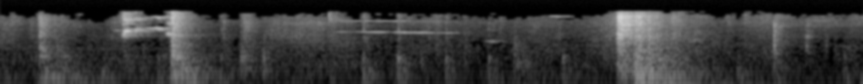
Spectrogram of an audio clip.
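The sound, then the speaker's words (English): A door swings and shuts with a solid, heavy thunk near the end, preceded by a few softer knocks and rattles of handling. No one speaks. “Yes, we should close the door when we talk about this.”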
